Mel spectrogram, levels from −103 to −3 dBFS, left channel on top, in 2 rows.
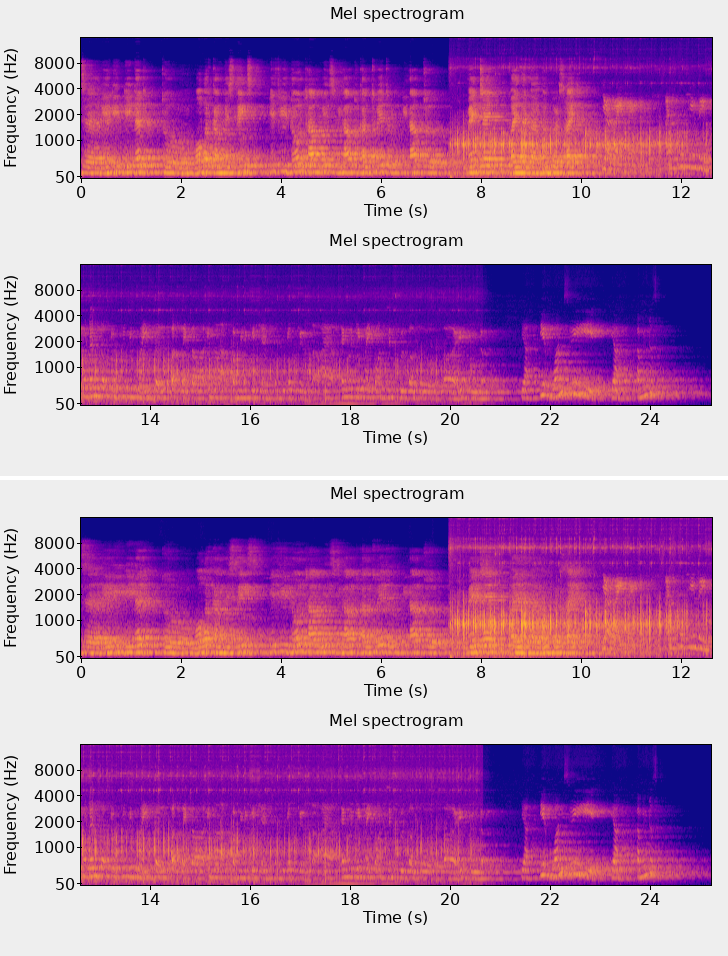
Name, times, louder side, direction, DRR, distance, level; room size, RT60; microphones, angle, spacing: voice 1, 0.0-1.4 1.6-3.4 3.7-7.3 7.7-10.0, left 1 dB, 85° left, -1 dB, 6.7 m, -27 dB
Boiling, 7.3-20.6, right 5 dB, 45° right, 0.7 m, -33 dB
voice 2, 10.4-11.3 11.7-20.7 21.4-24.1, right 1 dB, 10° right, 0 dB, 3.3 m, -37 dB
29.5 x 16.0 x 8.4 m, 2.5 s
head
